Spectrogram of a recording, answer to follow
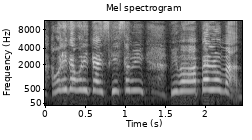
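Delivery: put-on high, loud frightened child's cry; scared child. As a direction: call for grandma like a scared boy who just saw a ghost. Nieto asustado llama a la abuela. (niño asustado, agudo y fuerte)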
